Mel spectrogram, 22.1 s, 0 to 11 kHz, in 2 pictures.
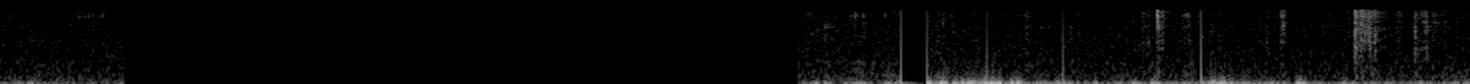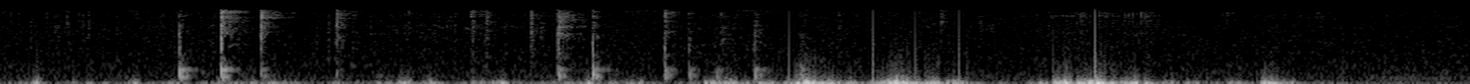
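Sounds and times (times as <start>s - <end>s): woodpecker tapping on wood: 12.3s - 13.7s, 14.5s - 17.1s.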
